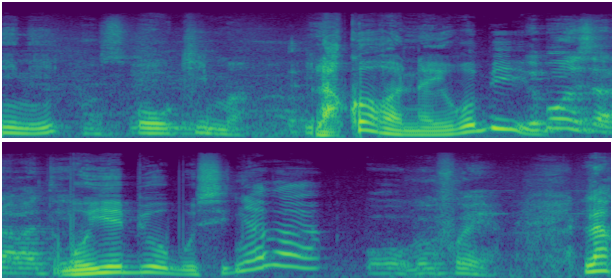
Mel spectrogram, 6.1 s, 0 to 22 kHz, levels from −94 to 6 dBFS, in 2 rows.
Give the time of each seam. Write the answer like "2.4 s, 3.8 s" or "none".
1.3 s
